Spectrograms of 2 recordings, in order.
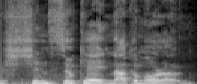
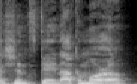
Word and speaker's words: Shinsuke Nakamura: Zayn versus the debuting shinsuke Nakamura or shinuk nak take take your pick of those pronunciations um either way uh this is a case when when you see this guy shinsuke Nakamura of really not wanting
